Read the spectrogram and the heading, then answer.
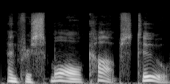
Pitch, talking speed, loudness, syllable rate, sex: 135 Hz, 175 wpm, -15 LUFS, 3.2 syllables/s, male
